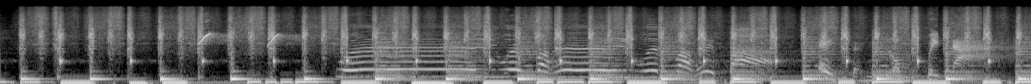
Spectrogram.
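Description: Cumbia band playing an instrumental passage: a steady percussion beat over a bass line, with a lead melody coming in about three and a half seconds in, playing long held and bending notes.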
